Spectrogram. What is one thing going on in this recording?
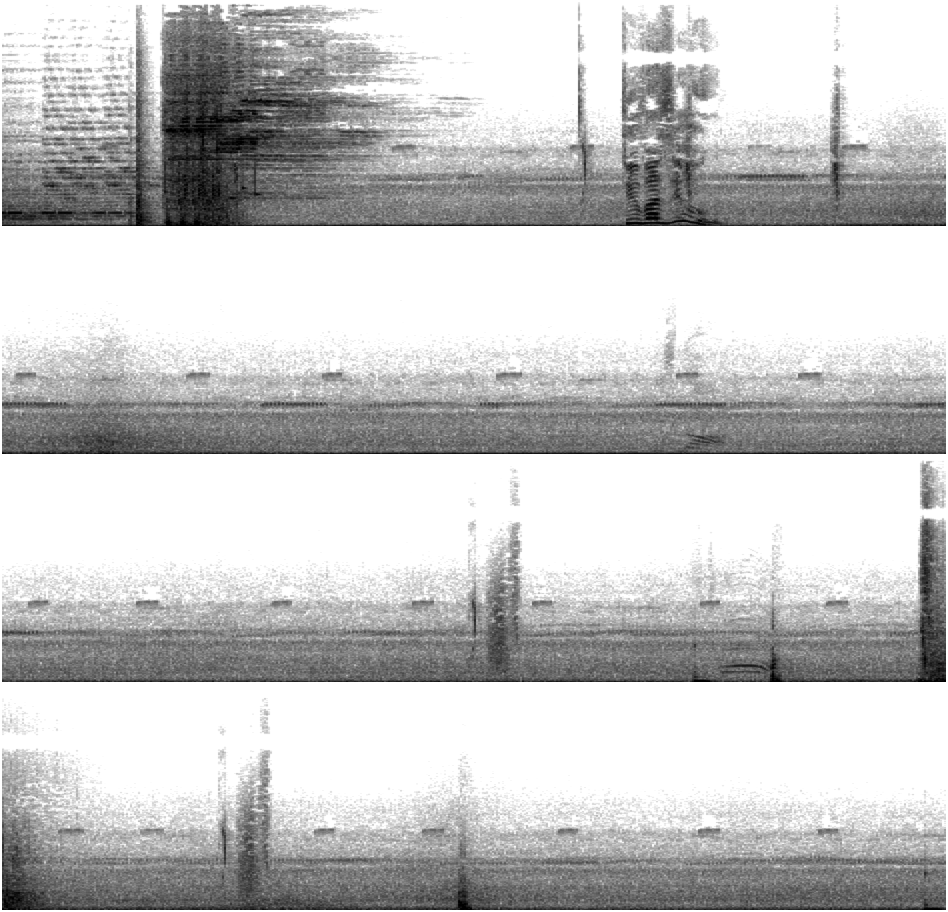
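Short game chimes and pops sound now and then.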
